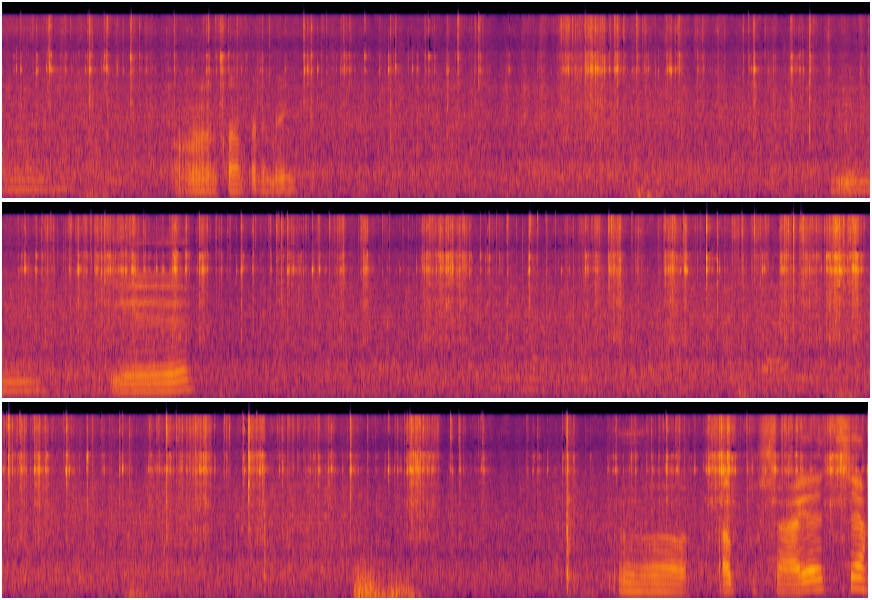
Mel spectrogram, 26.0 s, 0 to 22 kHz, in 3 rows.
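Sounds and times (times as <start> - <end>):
plastic puzzle gears clicking: 0.0 - 26.0.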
